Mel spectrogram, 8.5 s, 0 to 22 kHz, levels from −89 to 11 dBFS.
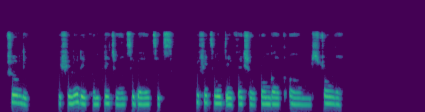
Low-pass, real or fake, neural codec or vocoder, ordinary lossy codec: none; real; none; none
